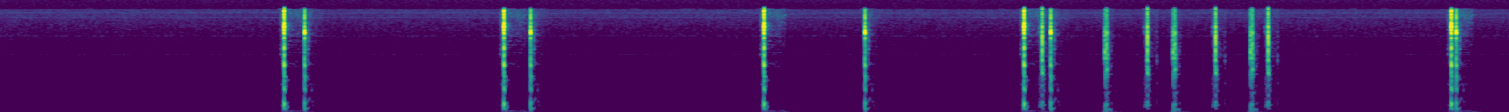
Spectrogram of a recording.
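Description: Computer mouse clicks, several in quick pairs, then a rapid run of about nine keyboard keystrokes about eight seconds in, typing a word, and one last click near the end. Faint, against near silence.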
